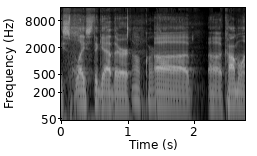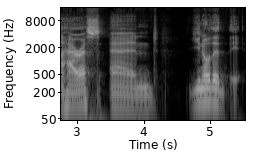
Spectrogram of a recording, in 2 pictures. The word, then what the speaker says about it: Kamala: Oh wow, Kamala. not Camila. Kamala. That's Kamala. what I said.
